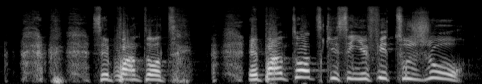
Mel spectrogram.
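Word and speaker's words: πάντοτε: mais pour les Québécois, ce n'est pas pantoute, c'est pantote.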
